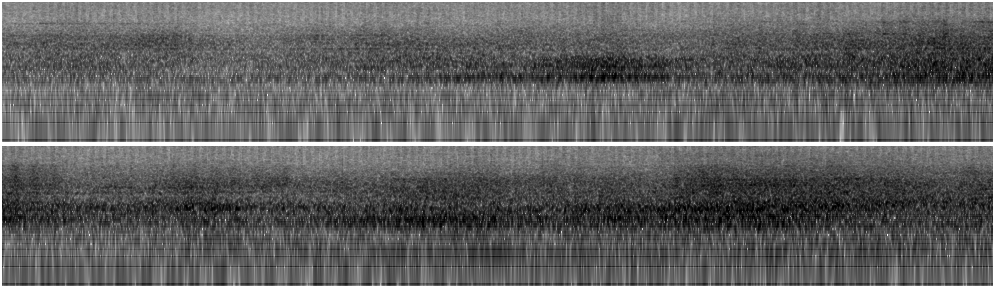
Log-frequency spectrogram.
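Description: Train wheels rattle on the rails, growing louder.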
